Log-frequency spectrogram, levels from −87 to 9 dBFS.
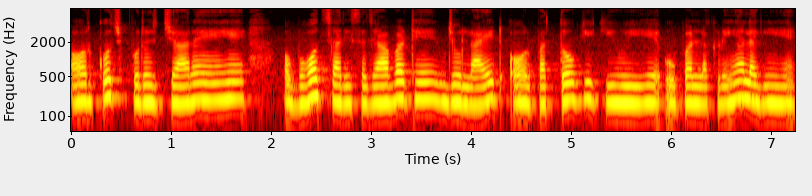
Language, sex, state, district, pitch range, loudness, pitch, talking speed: Hindi, female, Bihar, Vaishali, 170-200 Hz, -19 LUFS, 180 Hz, 180 wpm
